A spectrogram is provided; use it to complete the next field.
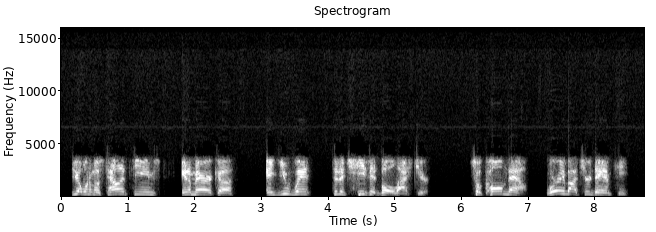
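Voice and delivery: heated, worked-up, hot under the collar rant. Tell a Longhorns follower to worry about their own team, getting hot about it. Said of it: "I get hot about this".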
